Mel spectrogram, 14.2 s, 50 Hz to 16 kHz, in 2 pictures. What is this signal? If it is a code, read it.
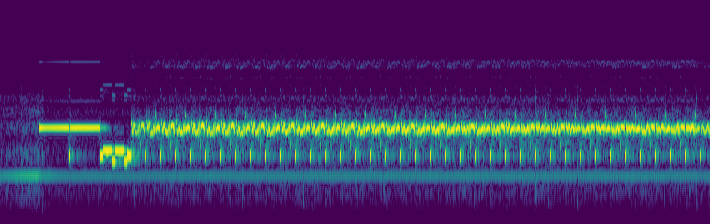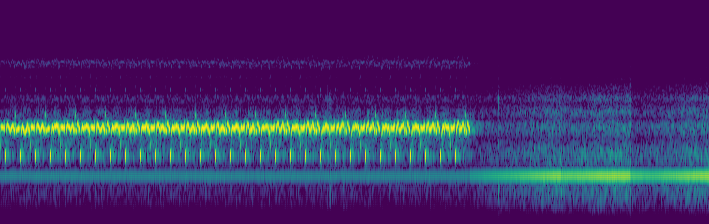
SSTV (slow-scan television), Robot 36, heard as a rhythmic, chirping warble, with static crashes, a steady whistle near 830 Hz and room echo.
